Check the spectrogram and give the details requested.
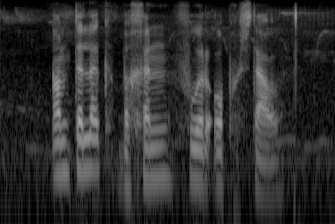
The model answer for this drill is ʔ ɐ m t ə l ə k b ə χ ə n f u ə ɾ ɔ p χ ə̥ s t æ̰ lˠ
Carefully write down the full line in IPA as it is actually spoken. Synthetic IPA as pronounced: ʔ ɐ m t ə l ə k b ə χ ə n f u ə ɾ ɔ p χ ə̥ s t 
